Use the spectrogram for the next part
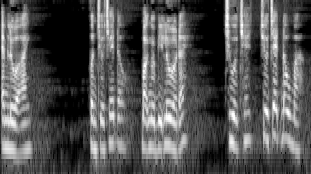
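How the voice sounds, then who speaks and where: A woman's voice: on the low side, fairly even intonation, brisk, lightly acted. A woman voicing a drunk, remorseful young man who pleads and repeats himself. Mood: grieving.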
